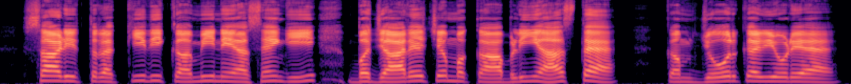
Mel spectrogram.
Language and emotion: Dogri, sad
